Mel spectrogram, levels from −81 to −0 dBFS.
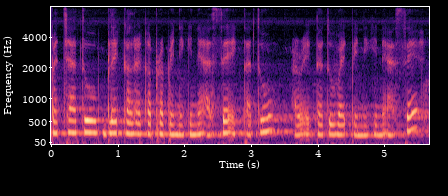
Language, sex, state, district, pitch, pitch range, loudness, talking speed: Nagamese, female, Nagaland, Dimapur, 235 Hz, 215-255 Hz, -17 LUFS, 180 wpm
